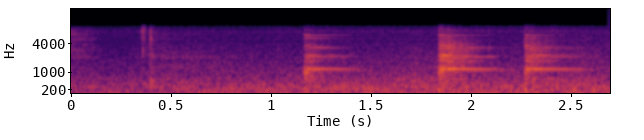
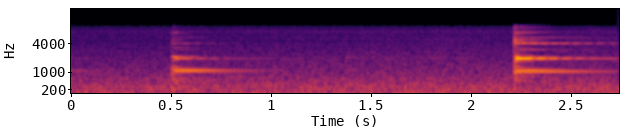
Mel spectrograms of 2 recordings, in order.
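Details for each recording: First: Scroll saw blade plucked with only a little tension at the tensioning knob; short, dull pings that die away fast with a bit of vibration. Blade is under-tensioned and needs more tension. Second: Scroll saw blade plucked after further tightening the tensioning knob; bright plucks giving a clear, high, ringing ping that fades quickly. Correctly tensioned blade.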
